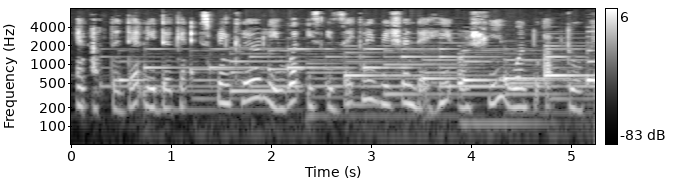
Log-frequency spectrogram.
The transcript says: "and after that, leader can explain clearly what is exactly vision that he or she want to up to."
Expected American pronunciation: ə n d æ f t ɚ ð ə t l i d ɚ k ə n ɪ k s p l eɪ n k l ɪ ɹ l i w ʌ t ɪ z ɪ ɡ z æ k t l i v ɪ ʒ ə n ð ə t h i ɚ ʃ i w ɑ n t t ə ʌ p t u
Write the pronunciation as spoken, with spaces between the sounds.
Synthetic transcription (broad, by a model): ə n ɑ f t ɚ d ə t l i d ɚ k ə n ɪ k s p l eɪ n k l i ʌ l i w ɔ t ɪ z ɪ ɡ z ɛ k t l i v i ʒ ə n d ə t h i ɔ ʃ i w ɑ n t t ə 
